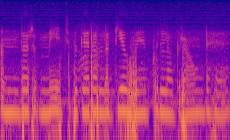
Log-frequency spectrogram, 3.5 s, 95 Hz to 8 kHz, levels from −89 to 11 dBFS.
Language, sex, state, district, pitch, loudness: Hindi, female, Uttar Pradesh, Hamirpur, 220 Hz, -27 LUFS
